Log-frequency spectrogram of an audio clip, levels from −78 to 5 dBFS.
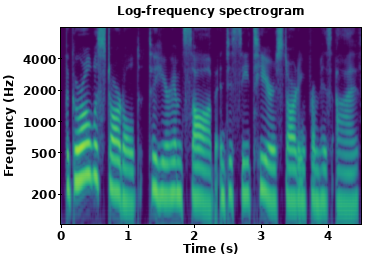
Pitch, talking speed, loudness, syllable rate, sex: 195 Hz, 215 wpm, -19 LUFS, 4.2 syllables/s, female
